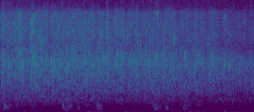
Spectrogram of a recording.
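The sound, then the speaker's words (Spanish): Sustained audience applause at a seminar, a dense wash of many hands clapping at a steady, fairly loud level throughout, with a few faint voices mixed underneath; the attendees applaud themselves for being there. “Dense un fuerte aplauso por estar aquí.”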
